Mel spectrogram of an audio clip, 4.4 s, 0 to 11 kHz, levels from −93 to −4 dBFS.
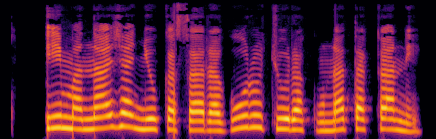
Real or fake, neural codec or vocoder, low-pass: real; none; 9.9 kHz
